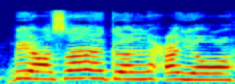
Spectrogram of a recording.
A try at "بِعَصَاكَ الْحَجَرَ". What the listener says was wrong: بعصا صاد थोड़ा मोटा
